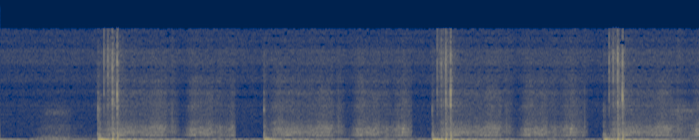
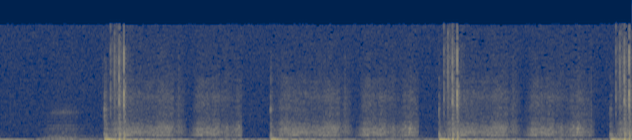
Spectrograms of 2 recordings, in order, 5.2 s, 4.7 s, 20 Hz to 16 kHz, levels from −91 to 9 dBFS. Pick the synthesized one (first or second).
first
